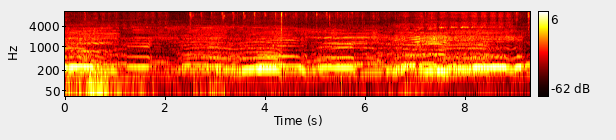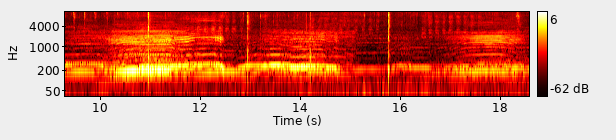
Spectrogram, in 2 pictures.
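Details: Many Hereford calves at a sale lot bellowing in repeated bursts, overlapping moos rising and falling in pitch, with occasional sharp clicks and knocks from the pens.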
